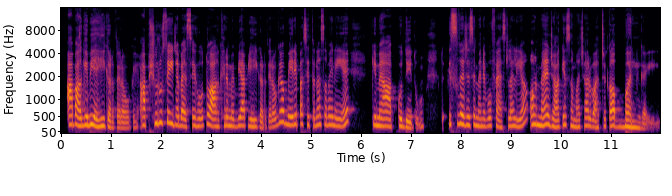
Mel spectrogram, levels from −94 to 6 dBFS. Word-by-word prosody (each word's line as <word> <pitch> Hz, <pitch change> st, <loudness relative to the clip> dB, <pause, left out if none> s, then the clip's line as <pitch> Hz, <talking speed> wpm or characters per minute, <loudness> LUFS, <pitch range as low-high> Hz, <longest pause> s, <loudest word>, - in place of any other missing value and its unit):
आप 260 Hz, +1 st, +6 dB
आगे 245 Hz, -1 st, +5 dB
भी 260 Hz, 0 st, +6 dB
यही 215 Hz, -1 st, +5 dB
करते 175 Hz, -4 st, -3 dB
रहोगे। 160 Hz, +1 st, -7 dB, 0.2 s
आप 240 Hz, -, -12 dB
शुरू 300 Hz, +1 st, +1 dB
से 320 Hz, +2 st, -2 dB
ही 295 Hz, -, +4 dB
जब 240 Hz, -2 st, -1 dB
ऐसे 220 Hz, +2 st, 0 dB
हो 215 Hz, -1 st, -2 dB
तो 280 Hz, -, 0 dB
आख़िर 210 Hz, +1 st, +3 dB
में 215 Hz, -3 st, -1 dB
भी 230 Hz, -, -2 dB
आप -, -, -20 dB
यही 200 Hz, -1 st, 0 dB
करते 175 Hz, +1 st, -7 dB
रहोगे 210 Hz, -, -4 dB
और 335 Hz, -, +3 dB
मेरे 255 Hz, 0 st, +2 dB
पास 275 Hz, 0 st, -4 dB
इतना 245 Hz, +1 st, -4 dB
समय 250 Hz, -1 st, -2 dB
नहीं 215 Hz, -3 st, -1 dB
है, 310 Hz, +10 st, 0 dB, 0.5 s
कि 245 Hz, -, 0 dB
मैं 230 Hz, -2 st, +3 dB
आपको 215 Hz, 0 st, +2 dB
दे 180 Hz, -4 st, +1 dB
दूँ, 150 Hz, +5 st, -12 dB, 0.4 s
तो 455 Hz, -, -14 dB
इस 275 Hz, 0 st, -3 dB
वजह 265 Hz, -3 st, +3 dB
से 250 Hz, +1 st, -3 dB
मैंने 210 Hz, -2 st, -1 dB
वो 220 Hz, +2 st, -3 dB
फ़ैसला 215 Hz, 0 st, -3 dB
लिया 215 Hz, +1 st, -1 dB
और 265 Hz, +1 st, +3 dB
मैं 250 Hz, +2 st, +4 dB
जाके 205 Hz, +2 st, -1 dB
समाचार 220 Hz, -1 st, -3 dB
वाचिका 210 Hz, +4 st, +1 dB
बन 190 Hz, -2 st, +1 dB
गई। 155 Hz, -, -13 dB
225 Hz, 240 wpm, -23 LUFS, 200-250 Hz, 0.5 s, आप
